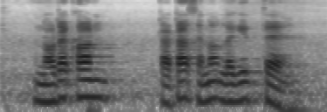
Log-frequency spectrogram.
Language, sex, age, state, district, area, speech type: Santali, male, 30-45, Jharkhand, East Singhbhum, rural, spontaneous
